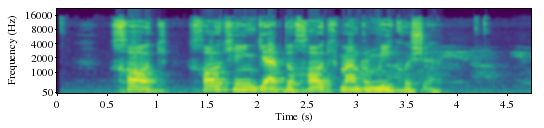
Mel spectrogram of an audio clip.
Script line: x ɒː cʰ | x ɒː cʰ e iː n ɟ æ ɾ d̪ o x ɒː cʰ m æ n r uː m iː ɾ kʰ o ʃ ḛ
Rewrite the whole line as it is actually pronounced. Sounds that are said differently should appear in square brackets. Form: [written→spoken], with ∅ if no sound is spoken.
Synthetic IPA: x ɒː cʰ | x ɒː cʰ e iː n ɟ æ ɾ d̪ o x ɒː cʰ m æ n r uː m iː [ɾ→∅] kʰ o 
